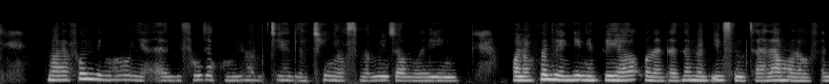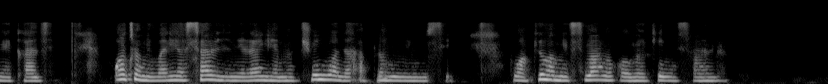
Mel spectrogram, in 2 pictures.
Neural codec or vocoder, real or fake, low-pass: codec, 16 kHz, 1 kbps, FreqCodec, smaller model; fake; 7.2 kHz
